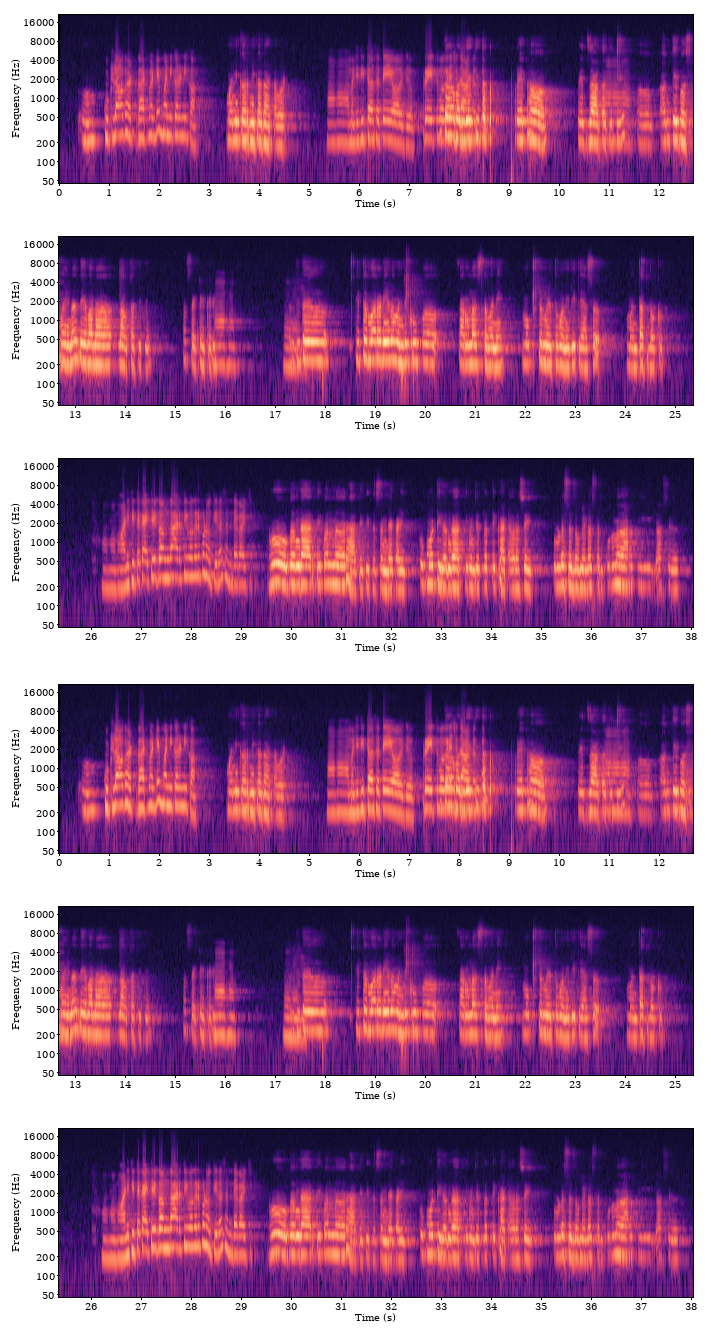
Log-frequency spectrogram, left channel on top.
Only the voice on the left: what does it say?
अ
मणिकर्णिका घाटावर
तिथ
म्हणजे
तिथेत
हा प्रेतं प्रेत जाळता
तिथे
अ आणि ते भस्म
आहे ना देवाला लावतात तिथे असं काहीतरी
आणि
तिथं
तिथं मरण ये नं म्हणजे खूप चांगलं असतं म्हणे. मोक्ष मिळतो म्हणे तिथे असं म्हणतात लोकं
हो गंगा आरती पण राहते तिथं संध्याकाळी. खूप मोठी गंगा आरती म्हणजे प्रत्येक घाटावर असे पूर्ण सजवलेलं असत पूर्ण आरती असं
